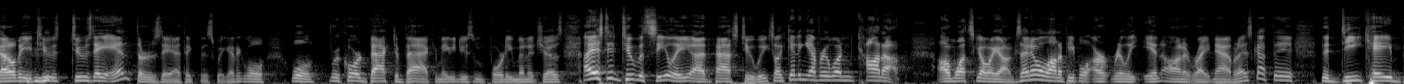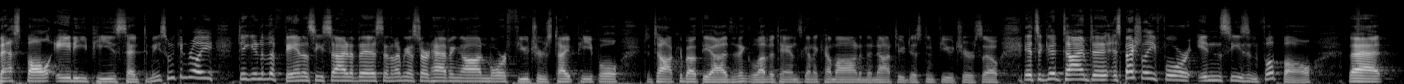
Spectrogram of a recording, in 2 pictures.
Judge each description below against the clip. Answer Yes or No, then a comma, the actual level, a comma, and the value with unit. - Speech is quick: Yes, fast, 265 wpm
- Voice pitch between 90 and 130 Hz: No, medium, 140 Hz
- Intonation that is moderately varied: No, wide, 6.7 semitones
